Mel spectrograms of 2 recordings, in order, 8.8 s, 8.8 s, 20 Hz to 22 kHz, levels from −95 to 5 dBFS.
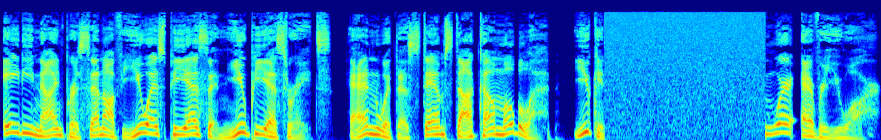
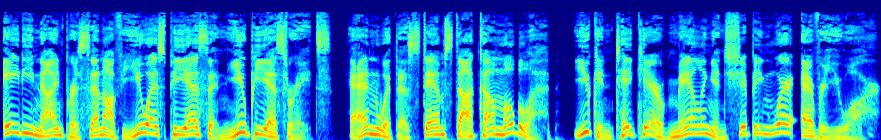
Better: second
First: audio cutting out; filled with static; at 6 s for 1.5 s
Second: none

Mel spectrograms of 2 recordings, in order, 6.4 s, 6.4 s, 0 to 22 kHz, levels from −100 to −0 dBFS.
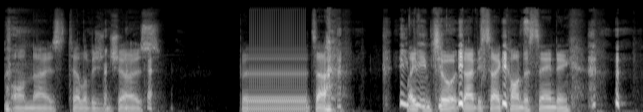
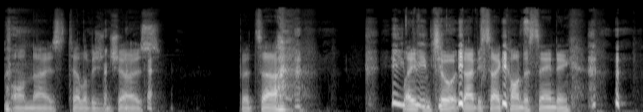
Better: second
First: audio freezing; at 2.5 s for 0.5 s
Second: none

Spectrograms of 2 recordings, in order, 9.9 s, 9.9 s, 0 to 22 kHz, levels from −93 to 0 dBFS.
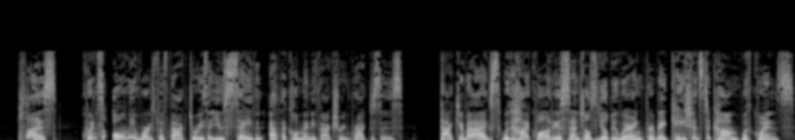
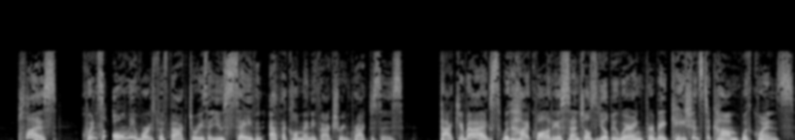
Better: neither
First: none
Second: none

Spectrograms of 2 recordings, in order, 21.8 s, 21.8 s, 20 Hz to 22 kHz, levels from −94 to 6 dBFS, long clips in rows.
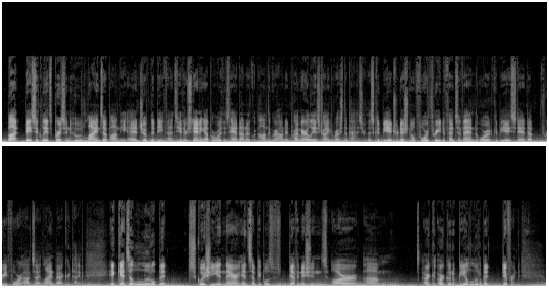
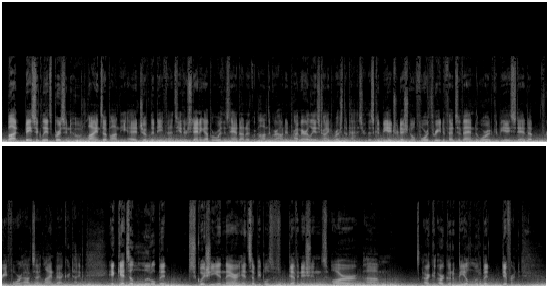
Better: first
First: wind noise on the microphone; occasional gusts; 15 dB below the speech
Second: wind noise on the microphone; heavy; 1 dB below the speech

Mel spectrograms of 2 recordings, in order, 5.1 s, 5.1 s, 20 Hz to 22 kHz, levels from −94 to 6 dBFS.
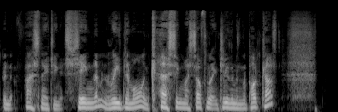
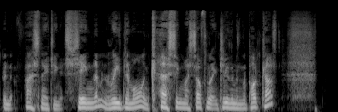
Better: neither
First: garbled, watery; slightly; nothing above 15.5 kHz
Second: garbled, watery; slightly; nothing above 15.5 kHz

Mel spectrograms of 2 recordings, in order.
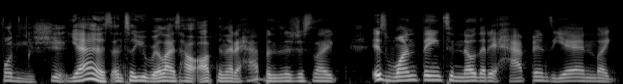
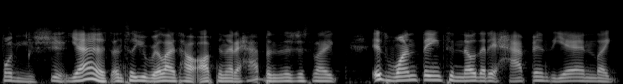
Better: first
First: none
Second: muffled; very slightly; fading above 4 kHz

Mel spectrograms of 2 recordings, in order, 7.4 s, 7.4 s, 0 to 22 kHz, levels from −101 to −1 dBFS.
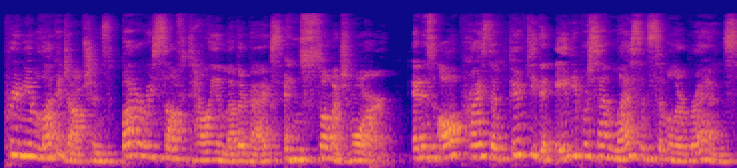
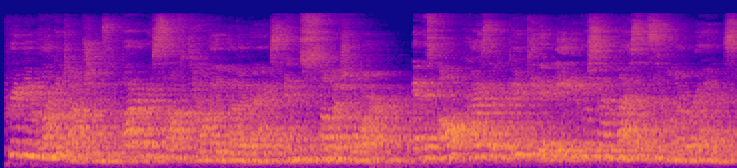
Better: first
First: room echo; slight; dies away in 0.4 s // off-mic speech; far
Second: room echo; strong; dies away in 2.6 s // off-mic speech; far

